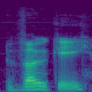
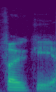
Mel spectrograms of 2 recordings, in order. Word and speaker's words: Voge: four-cylinder bike, unveiled by Voge, I believe it's pronounced, I've been informed, in China, spelt, it looks Voge, but Voge apparently is the pronunciation.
